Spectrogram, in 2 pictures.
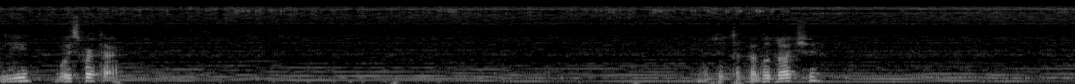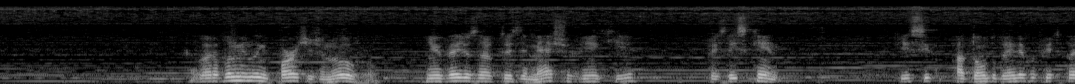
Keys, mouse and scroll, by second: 1.9 click, 5.4 alt+Tab, 6.1 alt+Tab, 10.9 click, 13.8 click, 18.8 click.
